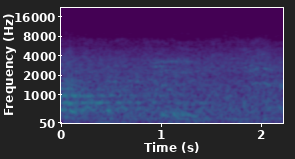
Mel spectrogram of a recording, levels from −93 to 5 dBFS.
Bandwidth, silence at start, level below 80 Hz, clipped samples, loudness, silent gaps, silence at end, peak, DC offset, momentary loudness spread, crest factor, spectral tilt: 10 kHz; 0 s; -74 dBFS; under 0.1%; -55 LUFS; none; 0 s; -40 dBFS; under 0.1%; 4 LU; 16 dB; -3.5 dB/octave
